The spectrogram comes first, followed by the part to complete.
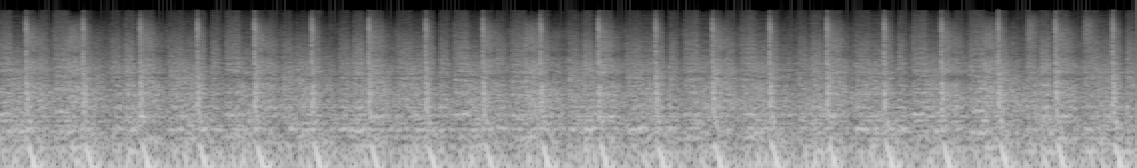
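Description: Electronic dance music from a DJ set, with a steady four-on-the-floor kick drum at about two beats a second and quick hi-hat ticks between the kicks.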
